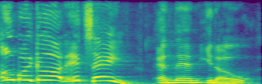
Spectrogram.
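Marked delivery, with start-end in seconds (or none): 0.0-1.3 high-pitched radio-play gasp of horror; exaggerated horrified reveal, pitched way up; mock shock. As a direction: play a hammed-up startled discovery. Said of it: "and then we could go".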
